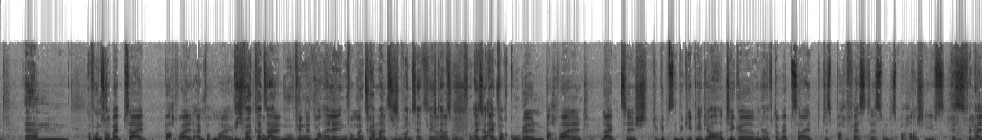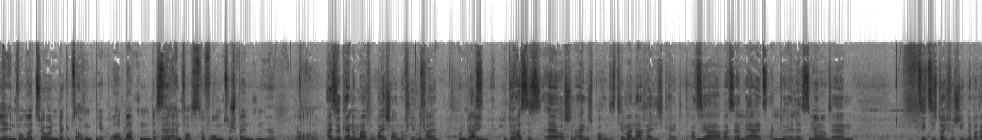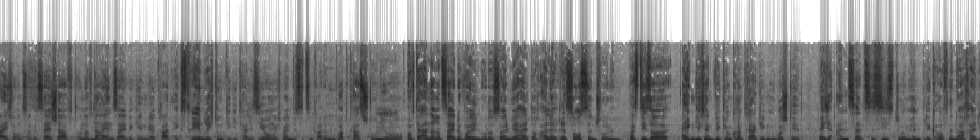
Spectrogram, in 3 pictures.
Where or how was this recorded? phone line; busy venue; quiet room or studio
busy venue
